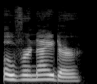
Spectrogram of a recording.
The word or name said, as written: overnighter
